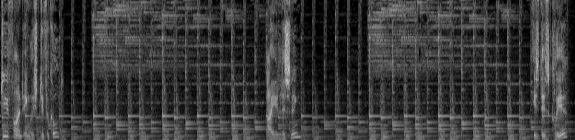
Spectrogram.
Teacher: there's the high or rising tone used for asking a yes-no question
